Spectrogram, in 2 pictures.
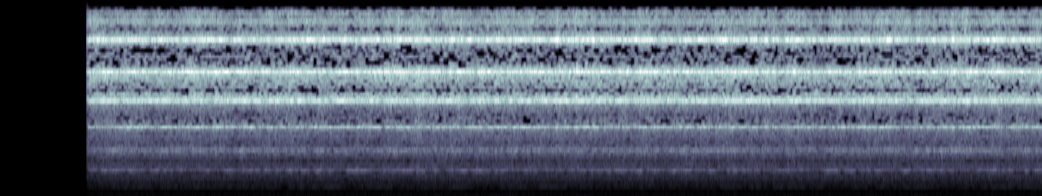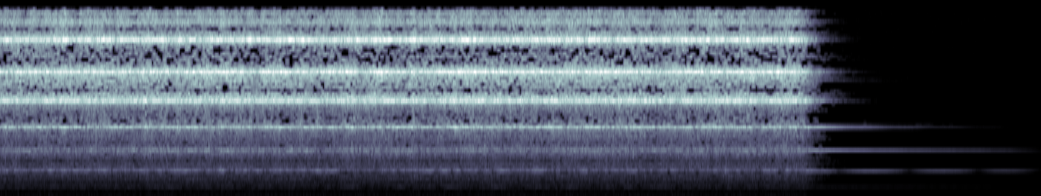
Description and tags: School bell "Escola Basica Gualtar" Portugal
